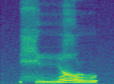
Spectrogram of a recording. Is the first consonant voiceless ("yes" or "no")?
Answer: yes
